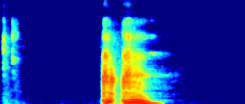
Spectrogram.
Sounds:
Throat clearing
